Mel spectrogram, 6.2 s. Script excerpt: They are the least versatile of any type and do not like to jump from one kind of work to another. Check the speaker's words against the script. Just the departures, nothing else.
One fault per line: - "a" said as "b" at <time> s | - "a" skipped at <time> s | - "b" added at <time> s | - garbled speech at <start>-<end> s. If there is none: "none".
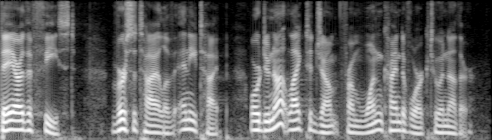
- "least" said as "feast" at 0.4 s
- "and" said as "or" at 3.2 s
